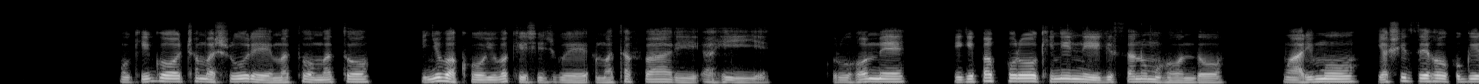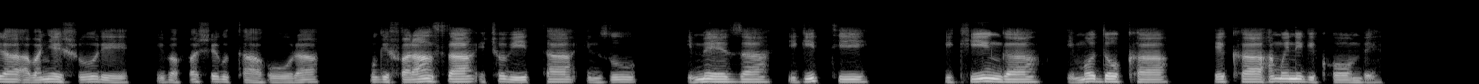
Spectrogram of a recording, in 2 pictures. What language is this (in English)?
Rundi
